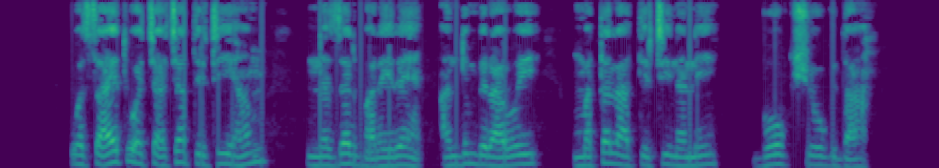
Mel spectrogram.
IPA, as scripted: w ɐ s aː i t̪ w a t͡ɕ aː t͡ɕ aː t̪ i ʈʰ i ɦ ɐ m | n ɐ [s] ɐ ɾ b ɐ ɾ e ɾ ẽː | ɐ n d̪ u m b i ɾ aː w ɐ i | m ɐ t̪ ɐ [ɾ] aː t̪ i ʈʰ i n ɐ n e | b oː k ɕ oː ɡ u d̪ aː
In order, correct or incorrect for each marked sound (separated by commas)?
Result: incorrect, incorrect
